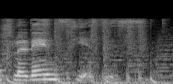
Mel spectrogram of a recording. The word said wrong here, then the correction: floresiensis: Bueno, este Homo florensiensis, que lo pronuncie mal, como las flores, de hecho dice floresiensis, ¿ok?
